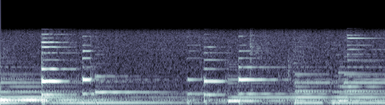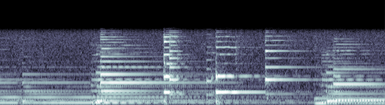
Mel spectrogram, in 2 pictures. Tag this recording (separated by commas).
Music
